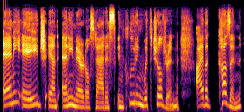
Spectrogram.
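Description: A woman born in Nepal, a podcast guest telling her story in a lively, self-correcting conversational way. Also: medium pitch, moderate pace, no echo, clean studio sound. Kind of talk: conversational interview.

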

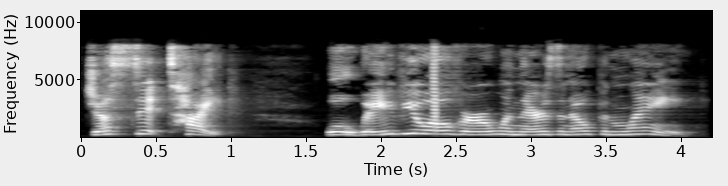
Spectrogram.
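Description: Woman playing a brusque, commanding policeman, raised pitch. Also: big pitch swings, fairly quick. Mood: firm, calm. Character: firm, brusque male police officer at crash scene.

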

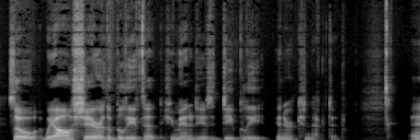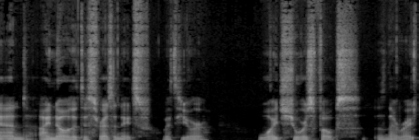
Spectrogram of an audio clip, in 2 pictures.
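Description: A man's voice: low voice, vocal fry. A middle-aged man with a hypnotic, mesmerizing voice, answering interview questions conversationally as a guest researcher.

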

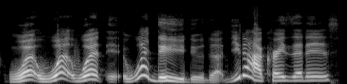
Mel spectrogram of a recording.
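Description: A man's voice: high-pitched, wildly swooping pitch, moderate pace, dry recording, studio quality. A young American man in casual chat, exclaiming in frat-bro slang and tacking "dude" onto phrases. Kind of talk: casual group chat on a stream.

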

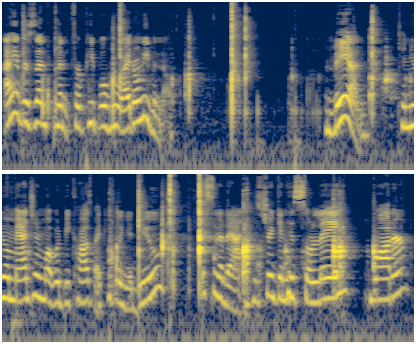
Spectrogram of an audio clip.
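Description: A woman's voice: on the high side, expressive, normal speed, very noisy. A woman co-hosting a podcast, telling a personal story candidly in casual chat, acting out quoted dialogue and swearing freely. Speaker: podcast co-host.

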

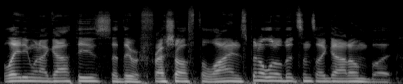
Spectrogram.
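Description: A man's voice: mid-range voice, fast, fairly bright tone. A young man hosting a casual food taste test, rambling loosely with fillers and laughing often. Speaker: host.

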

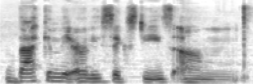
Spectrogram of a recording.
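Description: A woman from Ghana, a guest coach on a podcast interview, telling stories in an animated way and laughing often. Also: rumbling low, a little fast, soft background music, rough recording. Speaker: guest, course creation coach.

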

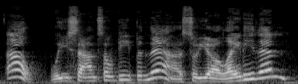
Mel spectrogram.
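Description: A man's voice: sits high, wildly swooping pitch, normal speed, heavily acted. A man playing a pushy, insulting telemarketer who brags and swears. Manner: loud, insulting hard sell. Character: pushy rude male phone salesman.

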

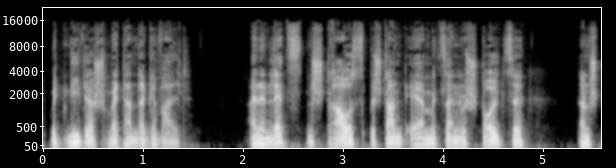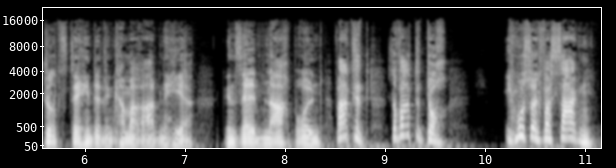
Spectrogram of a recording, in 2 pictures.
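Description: A man narrating a classic novel with expressive storytelling. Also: deep voice, dry recording, clean studio sound. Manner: expressive storytelling, voicing the characters. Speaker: audiobook narrator.

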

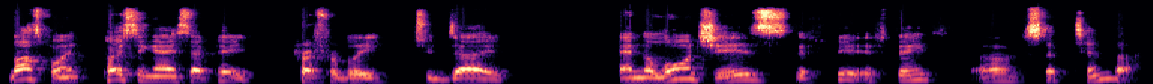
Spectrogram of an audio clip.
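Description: On a remote call, an Australian co-host and digital marketer talks marketing on a casual podcast, reading out clips and critiquing them with dry wit. His voice sits on the high side, warm and expressive, a little slow, in a rough recording.

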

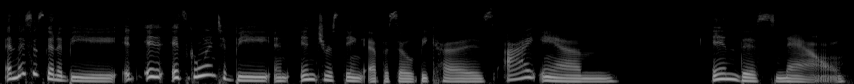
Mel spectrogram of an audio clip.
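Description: With a squeaky, high voice and a country accent, a woman podcast host speaks unhurriedly in a personal, reflective monologue. She's candid and animated, laughing as she tells stories, and the studio sound is clean with no room sound.

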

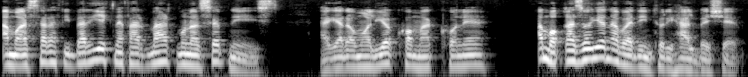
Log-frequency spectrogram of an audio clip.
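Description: A man voicing a cold, self-assured gentleman who accuses and lectures in a calm, measured way. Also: fairly low pitch.

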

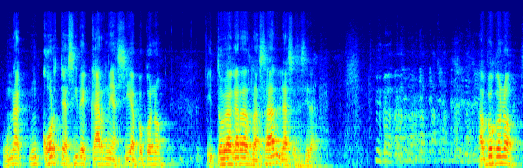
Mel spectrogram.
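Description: A man with a Mexican accent teaching a class on preaching, animated and full of rhetorical questions. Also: fairly high pitch, a little slow, long pauses. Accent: Mexican Spanish. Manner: animated, asks rhetorical questions, homely cooking comparisons. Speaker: preaching instructor. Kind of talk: lively class lecture.

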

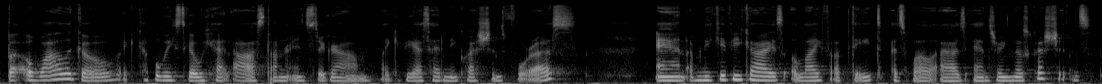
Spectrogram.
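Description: Young female podcast host, low and creaky, self-conscious and hesitant, chatting solo into an earphone mic. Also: dark tone. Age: young adult. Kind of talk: casual solo podcast update. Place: dorm study lounge. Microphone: laptop recording with earphone mic.

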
